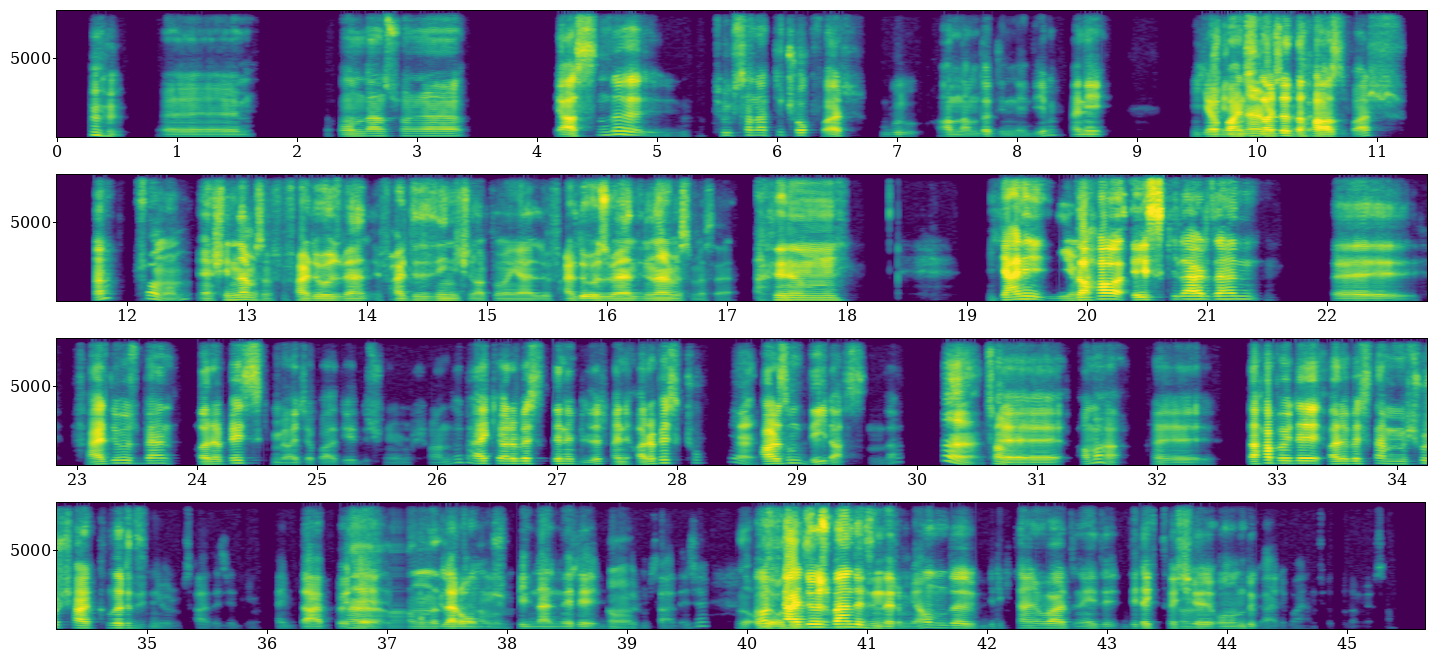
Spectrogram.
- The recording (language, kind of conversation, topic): Turkish, podcast, Müzik dinlerken ruh halin nasıl değişir?
- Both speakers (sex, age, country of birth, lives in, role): male, 25-29, Turkey, Spain, host; male, 35-39, Turkey, Germany, guest
- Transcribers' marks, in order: unintelligible speech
